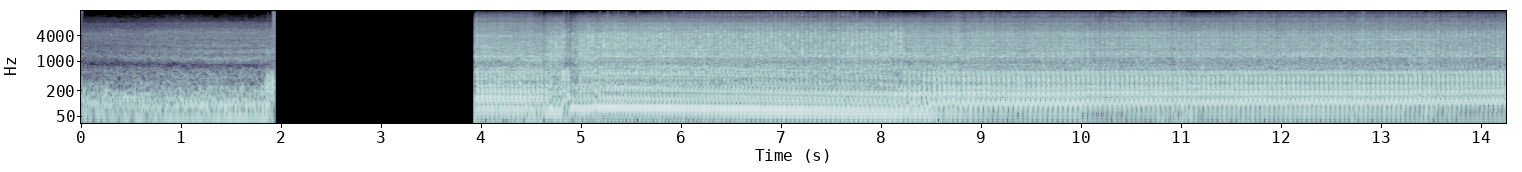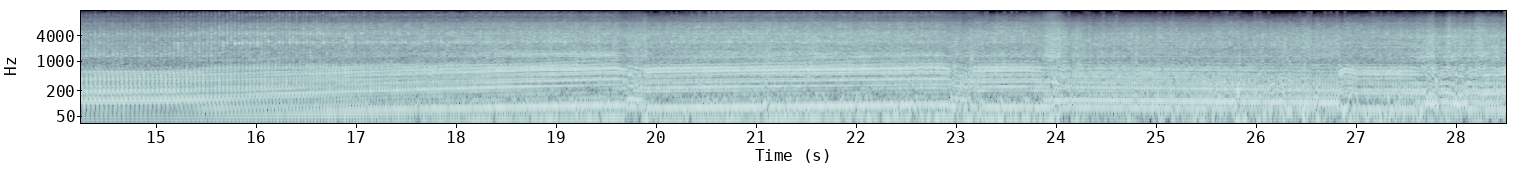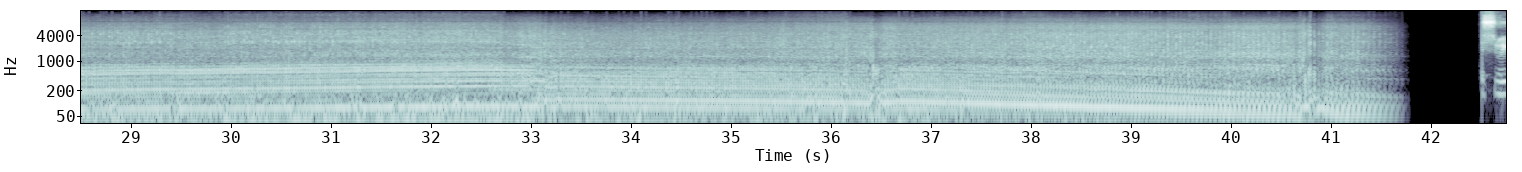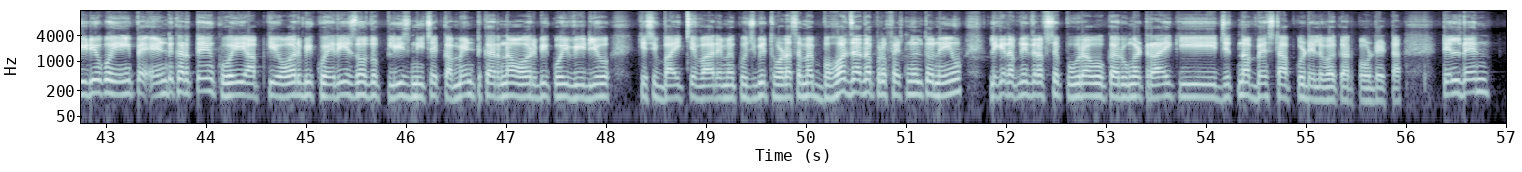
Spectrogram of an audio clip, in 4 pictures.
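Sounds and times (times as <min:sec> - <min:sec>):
motorcycle engine revving: 0:04.0 - 0:41.8.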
